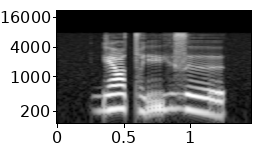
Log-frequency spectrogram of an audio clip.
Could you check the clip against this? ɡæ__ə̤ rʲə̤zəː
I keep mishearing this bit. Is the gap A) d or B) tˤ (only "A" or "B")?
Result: B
